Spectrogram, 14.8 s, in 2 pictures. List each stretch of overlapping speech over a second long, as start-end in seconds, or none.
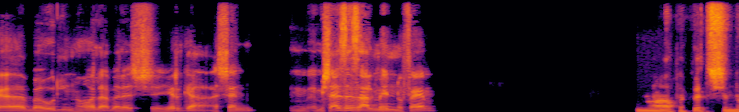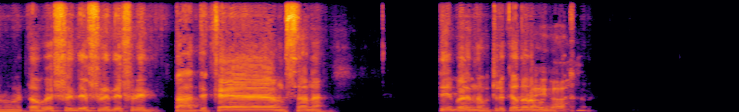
none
